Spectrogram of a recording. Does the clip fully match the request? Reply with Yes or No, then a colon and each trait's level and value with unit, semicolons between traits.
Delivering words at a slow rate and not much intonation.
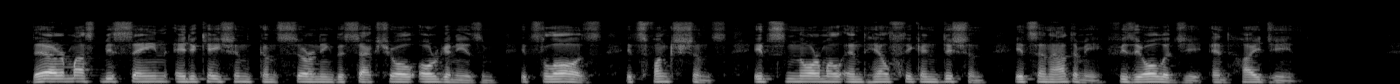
Yes: slow, 100 wpm; narrow, 2.3 semitones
